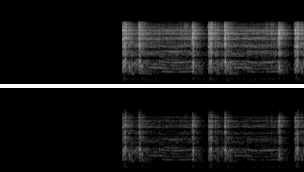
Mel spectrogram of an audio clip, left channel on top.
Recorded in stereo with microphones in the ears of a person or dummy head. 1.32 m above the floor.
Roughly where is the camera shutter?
Left.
